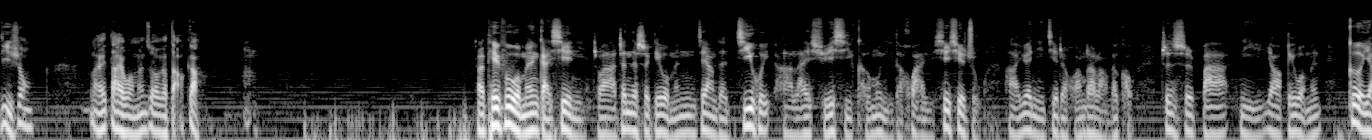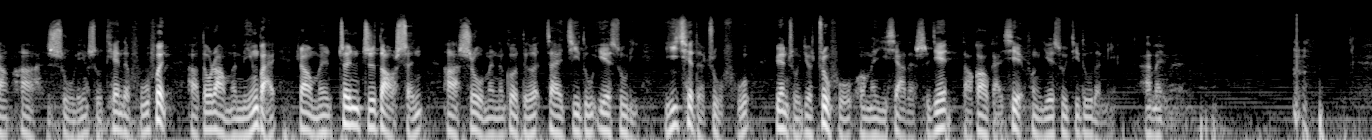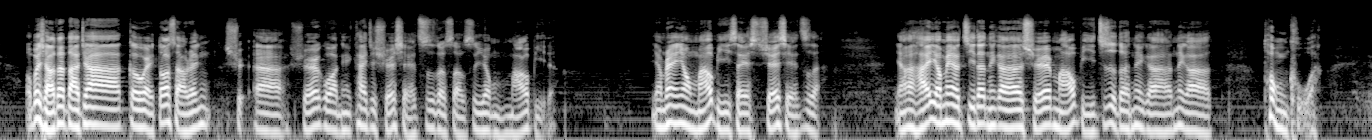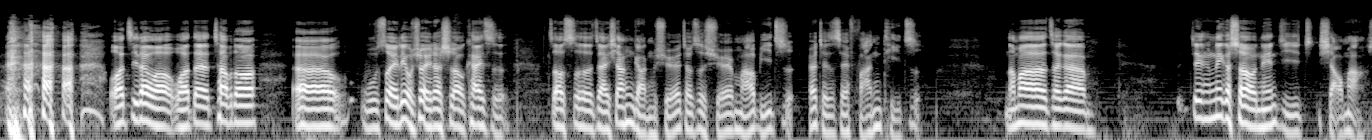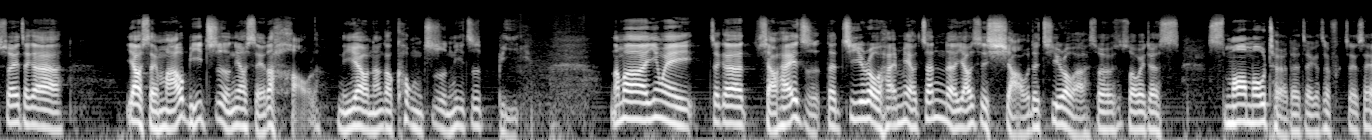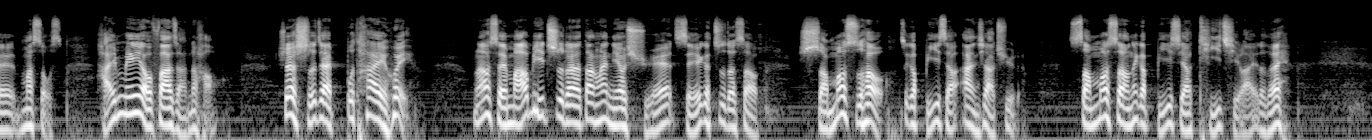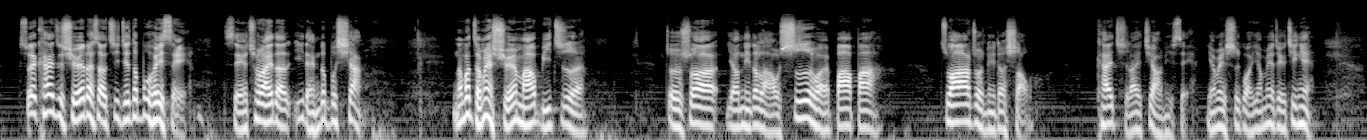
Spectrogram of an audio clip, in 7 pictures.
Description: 活在神的設計裡： 細讀以弗所書 – 第八講 – 奧斯汀磐石教會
